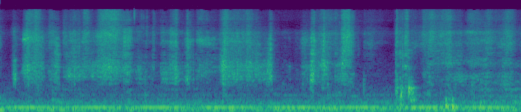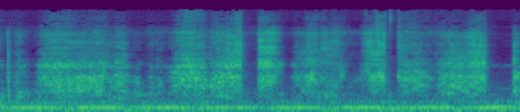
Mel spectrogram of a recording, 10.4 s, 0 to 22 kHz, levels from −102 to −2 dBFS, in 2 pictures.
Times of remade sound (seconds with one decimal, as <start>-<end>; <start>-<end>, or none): 7.6-10.4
